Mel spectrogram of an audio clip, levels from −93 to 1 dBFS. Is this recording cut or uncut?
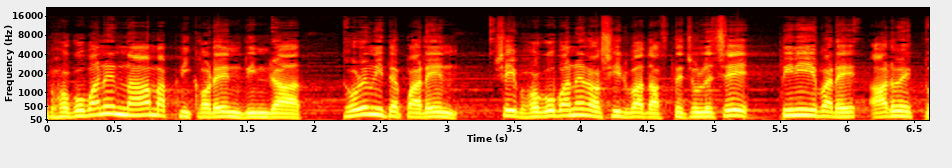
cut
